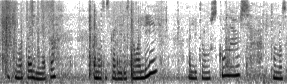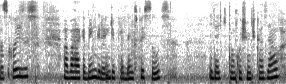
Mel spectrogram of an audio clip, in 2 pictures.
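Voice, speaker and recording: A woman at a moderate pace with ordinary pitch variation and long, frequent pauses, dry with no echo, over light background noise. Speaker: vlogger. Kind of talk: casual vlog chat. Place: open country. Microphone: phone near.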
